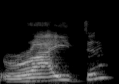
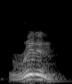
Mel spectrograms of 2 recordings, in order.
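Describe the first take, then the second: First: The first vowel is wide open, like a long i. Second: The first vowel is short and closed. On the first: The speaker calls it wrong. "don't open it so much like written" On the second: The speaker calls it right. "Close it like this"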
